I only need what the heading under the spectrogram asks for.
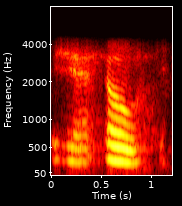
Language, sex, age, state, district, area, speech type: Bodo, female, 18-30, Assam, Chirang, urban, conversation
